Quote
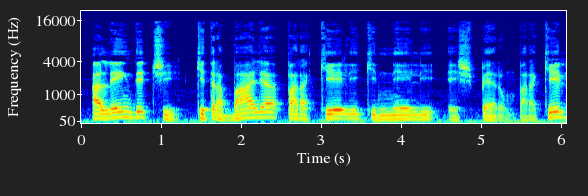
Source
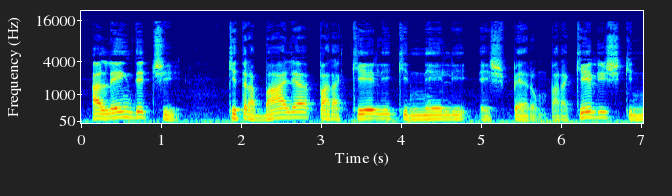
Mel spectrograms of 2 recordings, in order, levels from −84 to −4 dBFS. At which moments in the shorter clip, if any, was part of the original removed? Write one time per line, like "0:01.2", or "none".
0:01.3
